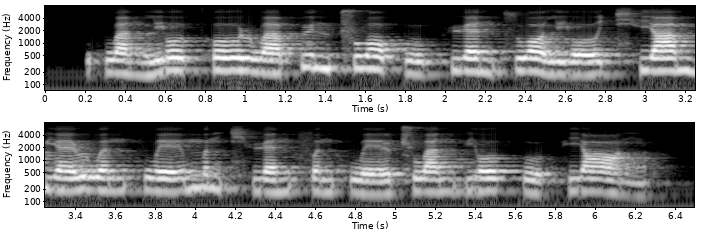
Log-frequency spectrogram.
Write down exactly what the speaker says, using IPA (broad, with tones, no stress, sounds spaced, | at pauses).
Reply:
x w a˨˩ n l j o˥˩ ʊ̯ t̪ʰ o˥ ʊ̯ ɻ w ä˧˥ p y˥˧ n ʈ͡ʂ w ɔ˥˩ p u˧˥ pʰ ɥ ɛ˥˧ n t͡s w ɔ˥˩ l j o˧˥ ʊ̯ t͡ɕʰ j ä˥ m j ɛ˧˥ ɻ w ə˧˥ n f w e˧˥ ɪ̯ m ə˥˩ n t͡ɕʰ ɥ ɛ˧˥ n f ə˧˥ n x w e˧˥ ɪ̯ ʈ͡ʂ w a˥ n p j o˥ ʊ̯ k u˨˩ t̪ʰ j ɑ˥˩ ŋ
